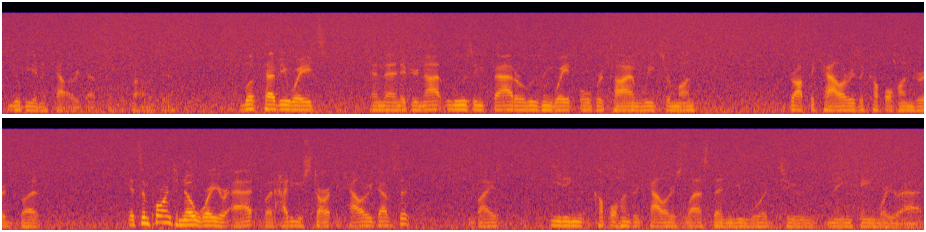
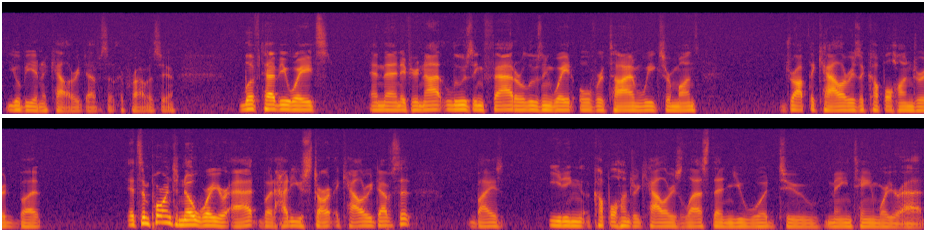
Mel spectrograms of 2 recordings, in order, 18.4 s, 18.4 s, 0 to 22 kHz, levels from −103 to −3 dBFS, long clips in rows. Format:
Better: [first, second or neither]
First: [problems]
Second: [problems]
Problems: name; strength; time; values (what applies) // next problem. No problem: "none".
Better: second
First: hiss; loud; throughout; 2 dB below the speech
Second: hiss; faint; throughout; 25 dB below the speech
